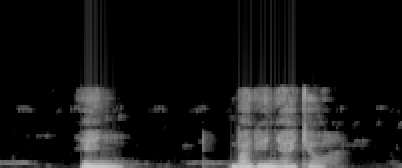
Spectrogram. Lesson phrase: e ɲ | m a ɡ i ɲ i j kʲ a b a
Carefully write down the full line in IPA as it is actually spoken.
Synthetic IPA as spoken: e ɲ | b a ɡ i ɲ a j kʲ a w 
